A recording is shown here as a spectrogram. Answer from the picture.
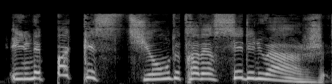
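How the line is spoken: Angry exclamation. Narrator (French): s'exclama Tonk avec colère

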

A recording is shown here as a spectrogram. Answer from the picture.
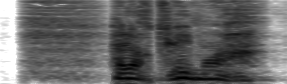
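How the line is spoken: Breathless, panting. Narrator (French): dit Harry, la voix haletante

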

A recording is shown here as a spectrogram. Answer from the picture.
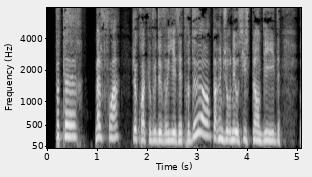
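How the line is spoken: Brisk tone. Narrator (French): reprit le professeur McGonagall d'un ton vif

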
